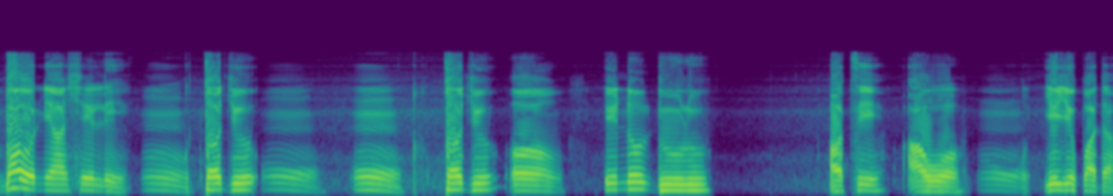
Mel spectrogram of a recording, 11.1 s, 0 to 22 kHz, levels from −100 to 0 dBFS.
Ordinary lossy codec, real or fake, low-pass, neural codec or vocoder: none; real; 7.2 kHz; none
